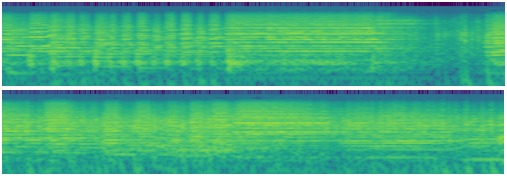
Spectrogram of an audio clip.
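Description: Orchestra music led by brass, in two loud phrases with a brief drop about four seconds in between them.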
